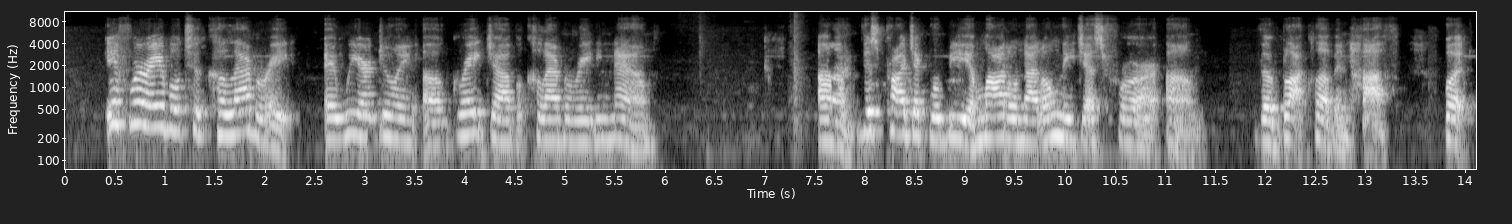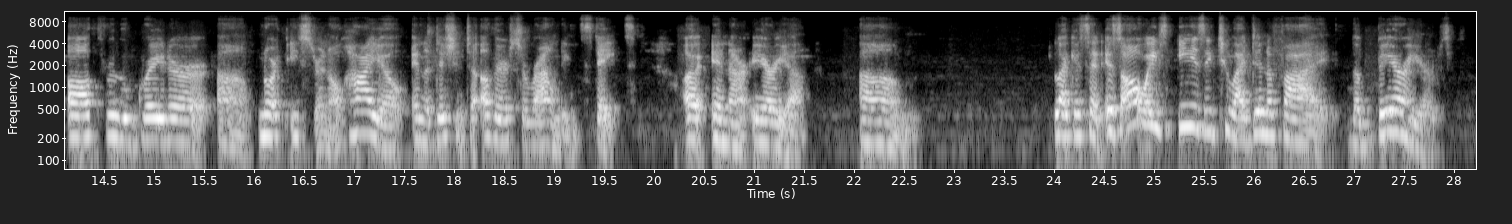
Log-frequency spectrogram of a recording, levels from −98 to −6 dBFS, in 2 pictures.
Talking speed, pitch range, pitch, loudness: 130 wpm, 185-220 Hz, 200 Hz, -18 LUFS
